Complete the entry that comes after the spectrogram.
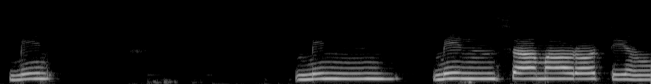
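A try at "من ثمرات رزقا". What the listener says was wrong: Bagi lama sikit. Min bagi dia dengung tu 2 harakat. Min samaratir.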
